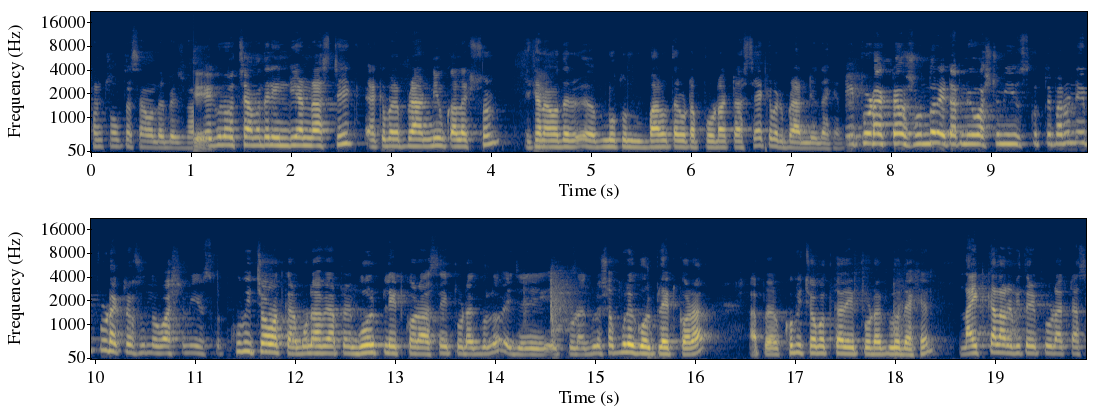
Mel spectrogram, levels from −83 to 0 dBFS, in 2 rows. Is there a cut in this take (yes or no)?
yes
